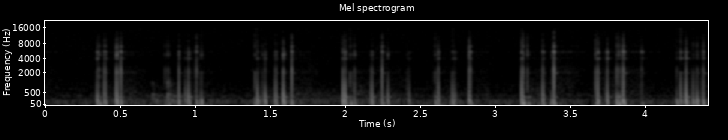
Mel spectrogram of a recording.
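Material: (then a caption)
Glass. A medium rectangular glass perfume bottle with a silver cap, held in both hands, is tapped and scratched with long painted fingernails. Quick clusters of short, dry clicks with bright high glassy ticks and a soft low body come in rhythmic bursts, separated by brief quiet gaps with almost no ring.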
